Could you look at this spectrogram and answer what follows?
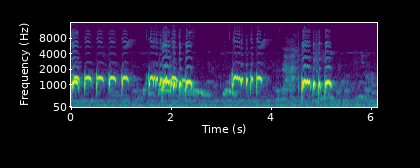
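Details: Local zebra dove (perkutut) singing loudly, used to train caged doves to sing: repeated phrases of four or five short, clipped, bubbling coos, with pauses between bursts.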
